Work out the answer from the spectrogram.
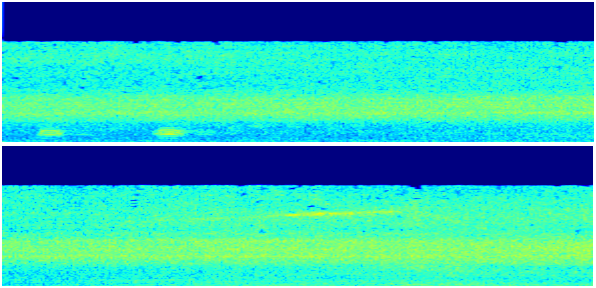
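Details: A crow gives two short, hoarse, slightly nasal calls about half a second apart, over a steady low rumble of distant traffic or aircraft; this crow was heard suddenly switching to an unusual different voice.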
